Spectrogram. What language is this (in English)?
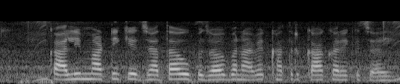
Bhojpuri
